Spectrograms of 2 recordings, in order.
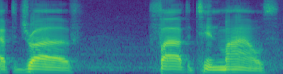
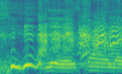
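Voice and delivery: high, laughing through the words; giggling so hard the words squeak. Real, not acted. Asked to repeat his slang, laughing high. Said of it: "laughing while explaining".

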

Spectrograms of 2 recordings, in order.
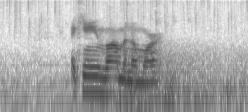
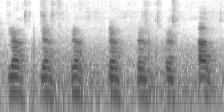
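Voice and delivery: usual speaking voice

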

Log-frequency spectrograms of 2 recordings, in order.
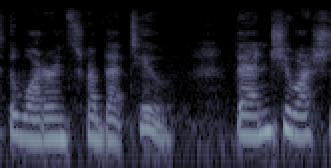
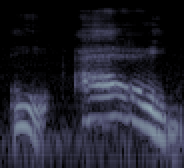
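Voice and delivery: sharp high yelp of pain; howl of pain; 7 semitones higher than usual. Acted. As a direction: cry out as the sting burns. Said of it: "Sophie howled".

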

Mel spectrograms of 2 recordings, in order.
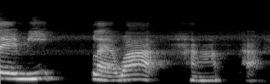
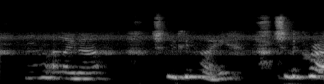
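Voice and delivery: higher, softer dazed mumble; dazed half-awake; 5 semitones higher, 10 dB quieter than usual. Pretend. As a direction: act groggy, like just coming round. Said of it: "กำลังเอ๋อๆอยู่".

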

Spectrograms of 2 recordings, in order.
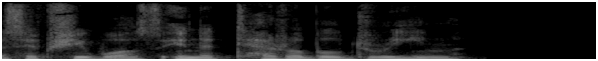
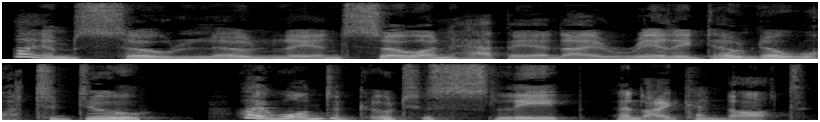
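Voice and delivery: louder, higher lonely lament; pleading ghost; 6 semitones higher, 8 dB louder than usual. Acted. Lonely ghost pleading with Virginia, loud and high. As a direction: pour out his misery, loud.

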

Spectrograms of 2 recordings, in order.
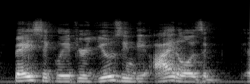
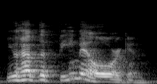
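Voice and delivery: normal talking voice

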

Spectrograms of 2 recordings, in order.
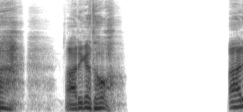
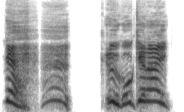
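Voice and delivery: higher, dragged-out groan of effort; strained; 9 semitones higher, slower than usual. Acted. Frozen pilot straining to move, higher drawn-out groan. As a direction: strain against the ice.

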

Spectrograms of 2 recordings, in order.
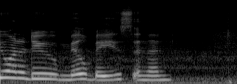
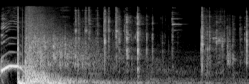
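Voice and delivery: very high, loud shrieking gasp; scared gasp; 11 dB louder than usual. Real, not acted. Jump scare.

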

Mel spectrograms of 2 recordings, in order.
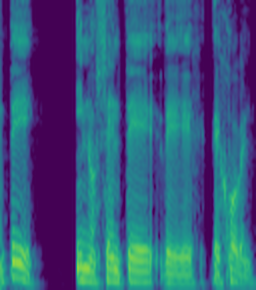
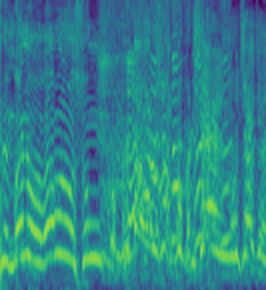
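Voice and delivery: very high, squeaky host voice; Chabelo. Acted. Kids' host abruptly sending to commercial, very high voice. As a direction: hurriedly cut away in a piping child voice. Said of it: "Chabelo de repente".

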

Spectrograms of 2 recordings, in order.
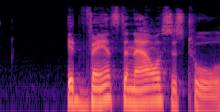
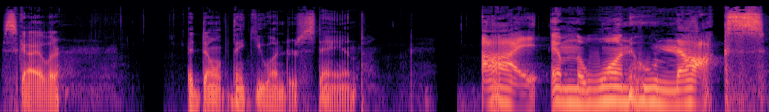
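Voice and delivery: playing Walt; slower than usual. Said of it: "I'll be Walt".

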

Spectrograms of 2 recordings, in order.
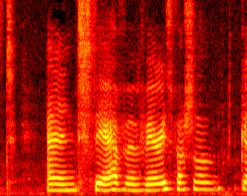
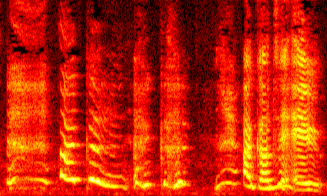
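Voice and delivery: high, breathless laughing words; 11 semitones higher, 5 dB louder than usual. Real, not acted. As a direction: giggle it out helplessly. Laughing after stuffing challenge.

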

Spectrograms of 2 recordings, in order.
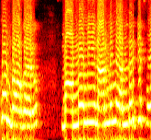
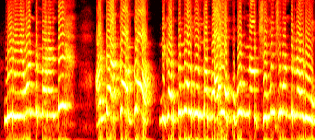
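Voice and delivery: high, tearful, half sobbing accusation; 6 semitones higher than usual. Acted. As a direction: wail it at the guilty brother-in-law. Sister-in-law confronts cheating husband.

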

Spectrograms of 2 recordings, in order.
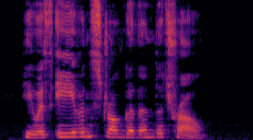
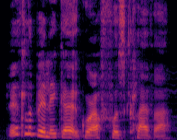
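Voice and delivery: plain reading voice

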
